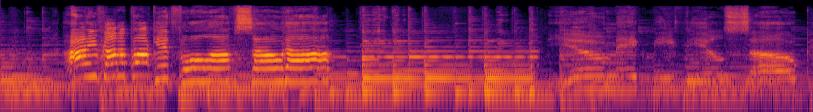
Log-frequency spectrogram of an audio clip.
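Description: A song with strummed acoustic guitar and a sung vocal. The voice comes in about a second in, drops out for a few seconds while the guitar carries on, and sings again near the end.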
